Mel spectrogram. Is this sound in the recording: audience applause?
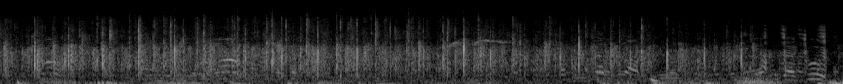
yes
